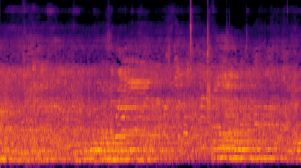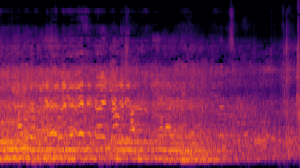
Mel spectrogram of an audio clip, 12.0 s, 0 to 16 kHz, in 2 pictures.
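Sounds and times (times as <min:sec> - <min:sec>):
man calling out in echoing hall: 0:00.0 - 0:11.1.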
